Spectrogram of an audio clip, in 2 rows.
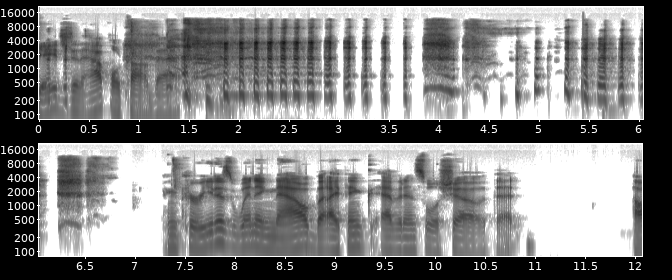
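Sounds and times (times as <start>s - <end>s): person laughing: 0.0s - 6.6s.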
